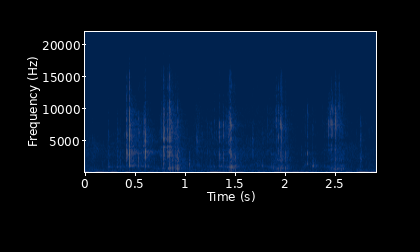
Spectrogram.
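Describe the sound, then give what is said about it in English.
Crunchy Lay's Stax canned potato chips are bitten and chewed in a quick series of crisp, loud crunches, with no talking. “I immediately was like, fuck it, they're canned chips, I'm eating them.”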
